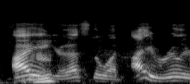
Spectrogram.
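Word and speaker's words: Ayinger: The one I had yesterday was the I can't pronounce the one that starts with AY. It's Eyinger. Eyinger, that's the one.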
